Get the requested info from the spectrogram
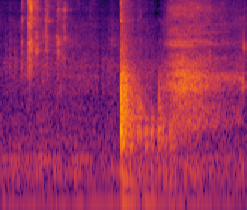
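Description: Fountain pen and ink bottle being handled on a desk: a faint click, then a sharper click about a second in, followed by a brief scraping rustle.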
